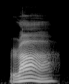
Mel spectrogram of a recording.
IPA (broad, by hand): ɽ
